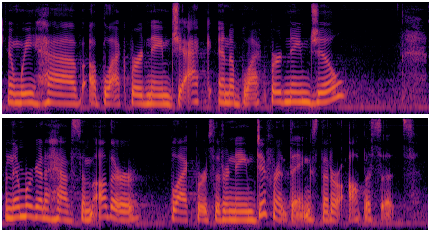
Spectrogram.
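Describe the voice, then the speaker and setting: A woman's voice: medium pitch, moderate pace. A woman hosting a children's storytime, reading picture books aloud expressively and putting simple questions to her young listeners. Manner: expressive, acts out contrasts with her voice. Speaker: children's storytime host, librarian.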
